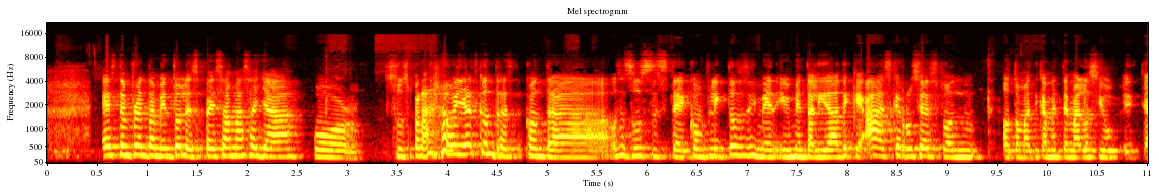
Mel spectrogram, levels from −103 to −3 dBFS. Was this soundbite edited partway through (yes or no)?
yes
